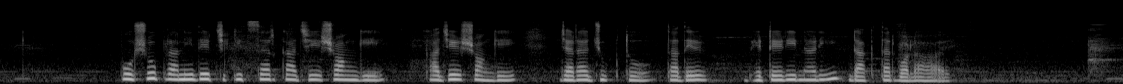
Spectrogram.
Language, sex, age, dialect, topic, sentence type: Bengali, female, 41-45, Standard Colloquial, agriculture, statement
